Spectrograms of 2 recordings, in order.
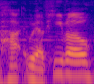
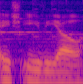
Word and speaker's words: HEVO: We have Hevo, or Hivo. How do you pronounce this abbreviation? They usually abbreviate H-E-V-O. I say Hevo.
